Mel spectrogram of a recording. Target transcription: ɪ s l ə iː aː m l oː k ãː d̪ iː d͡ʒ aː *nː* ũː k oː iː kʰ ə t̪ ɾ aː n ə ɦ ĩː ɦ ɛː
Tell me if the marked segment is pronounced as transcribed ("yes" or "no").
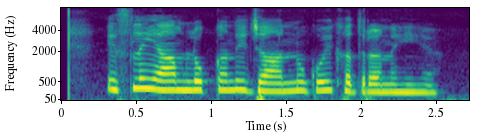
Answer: yes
